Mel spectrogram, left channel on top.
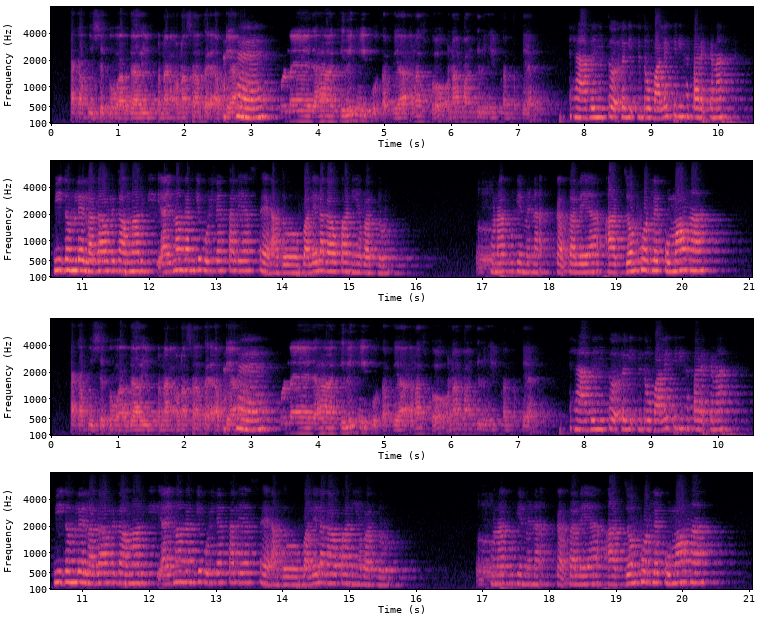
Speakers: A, in the centre; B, on the left.
A: ᱴᱟᱠᱟ ᱯᱩᱭᱥᱟᱹ ᱠᱚᱦᱚᱸ ᱟᱨᱡᱟᱣ ᱦᱩᱭᱩᱜ ᱠᱟᱱᱟ ᱚᱱᱟ ᱥᱟᱶᱛᱮ ᱟᱯᱮᱭᱟᱜ
B: ᱦᱮᱸ
A: ᱢᱟᱱᱮ ᱡᱟᱦᱟᱸ ᱠᱤᱨᱤᱧ ᱦᱩᱭ ᱠᱚᱜ ᱛᱟᱯᱮᱭᱟ ᱟᱱᱟᱡᱽ ᱠᱚ ᱚᱱᱟ ᱵᱟᱝ ᱠᱤᱨᱤᱧ ᱦᱩᱭᱩᱜ ᱠᱟᱱ ᱛᱟᱯᱮᱭᱟ
B: ᱦᱮᱸ ᱟᱫᱚ ᱱᱤᱛᱚᱜ ᱞᱟᱹᱜᱤᱫ ᱛᱮᱫᱚ ᱵᱟᱞᱮ ᱠᱤᱨᱤᱧ ᱦᱟᱛᱟᱲ ᱮᱜ ᱠᱟᱱᱟ ᱢᱤᱫ ᱫᱚᱢ ᱞᱮ ᱞᱟᱜᱟᱣ ᱞᱮᱫᱟ ᱚᱱᱟ ᱨᱮᱜᱮ ᱟᱭᱢᱟ ᱜᱟᱱ ᱜᱮ ᱦᱩᱭ ᱞᱮᱱ ᱛᱟᱞᱮᱭᱟ ᱥᱮ ᱟᱫᱚ ᱵᱟᱞᱮ ᱞᱟᱜᱟᱣ ᱱᱤᱭᱟᱹ ᱵᱟᱨ ᱫᱚ
A: ᱚ
B: ᱚᱱᱟ ᱠᱚᱜᱮ ᱢᱮᱱᱟᱜ ᱠᱟᱫ ᱛᱟᱞᱮᱭᱟ ᱟᱨ ᱡᱚᱢ ᱦᱚᱲᱞᱮ ᱠᱚᱢᱟᱣᱱᱟ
